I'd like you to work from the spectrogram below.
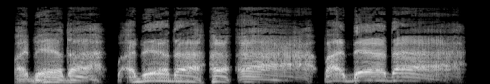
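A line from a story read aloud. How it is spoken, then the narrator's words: Growling. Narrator (Russian): зарычал Тай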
